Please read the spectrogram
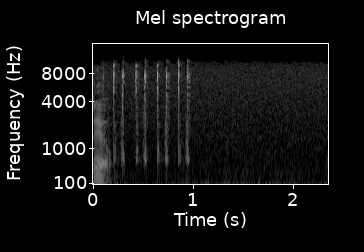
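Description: Typing on a computer keyboard: a quick run of about eight keystrokes in under a second.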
